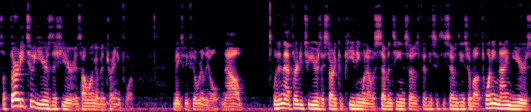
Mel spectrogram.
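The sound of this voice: At a moderate pace, a man speaks with a slightly mellow tone, fairly low pitch and ordinary pitch variation.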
